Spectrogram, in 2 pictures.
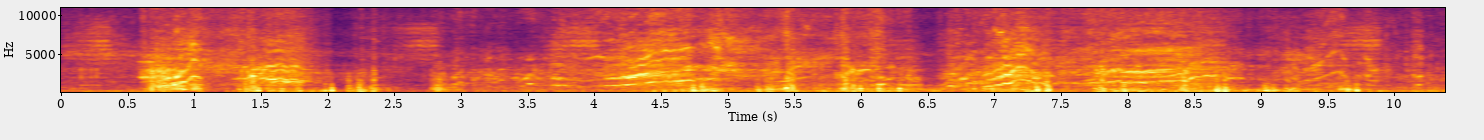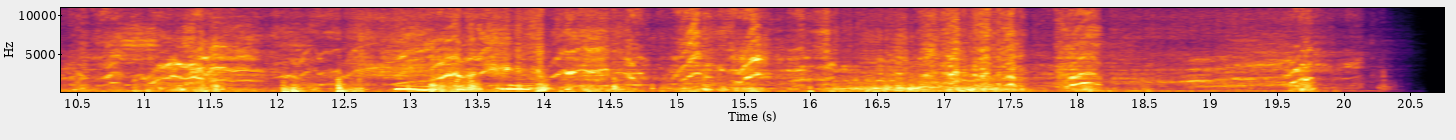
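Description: Two Losi LMT radio-controlled monster trucks racing on dirt, their brushless electric motors and gear drivetrains whining up and down in pitch with the throttle over and over, with knocks from jumps and tyres churning the dirt.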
